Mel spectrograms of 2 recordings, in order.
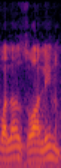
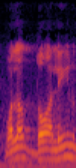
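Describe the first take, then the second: First: The word is said with a z sound. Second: The word is said with a d sound. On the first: The speaker calls it wrong. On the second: The speaker calls it right.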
